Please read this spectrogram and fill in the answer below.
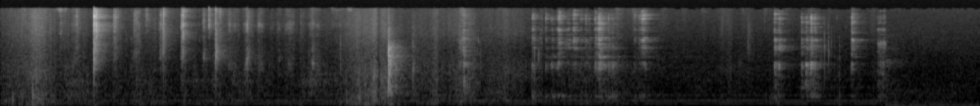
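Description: A metal fork clinking and scraping on a ceramic plate while twirling spaghetti: scattered small taps, a run of quick light ticks in the middle, and a few sharper clinks.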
